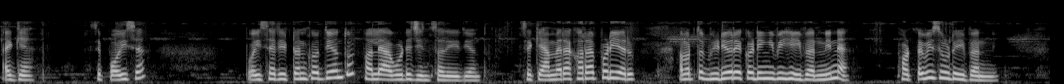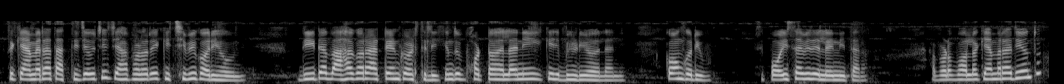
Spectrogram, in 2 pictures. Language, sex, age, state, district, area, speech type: Odia, female, 18-30, Odisha, Jagatsinghpur, rural, spontaneous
